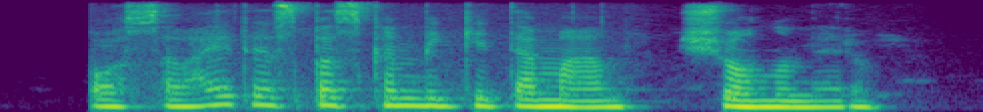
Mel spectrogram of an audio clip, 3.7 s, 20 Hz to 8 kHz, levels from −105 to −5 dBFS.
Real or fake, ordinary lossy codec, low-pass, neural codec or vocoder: real; Opus, 64 kbps; 7.2 kHz; none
